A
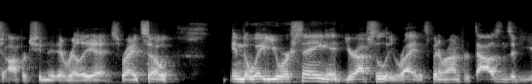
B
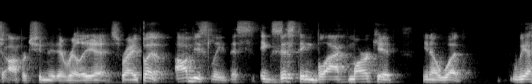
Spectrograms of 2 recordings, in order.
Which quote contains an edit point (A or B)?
B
